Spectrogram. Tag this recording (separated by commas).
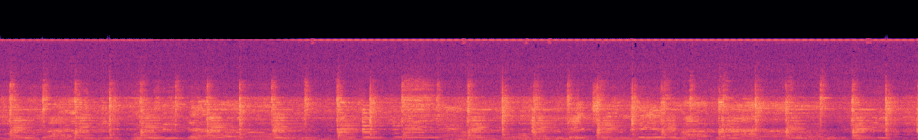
Singing, Music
